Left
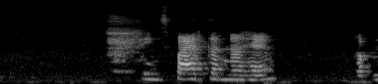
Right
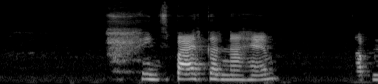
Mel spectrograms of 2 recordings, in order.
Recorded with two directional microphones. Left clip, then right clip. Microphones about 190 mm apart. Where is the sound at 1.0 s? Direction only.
60° right (ahead or behind).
